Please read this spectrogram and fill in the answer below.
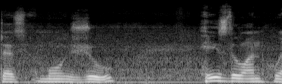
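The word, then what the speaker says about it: Mạc Cửu: There was a Chinese refugee, his name is pronounced as Mo Zhu.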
